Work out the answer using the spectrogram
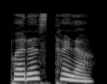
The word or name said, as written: ಪರಸ್ಥಳ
